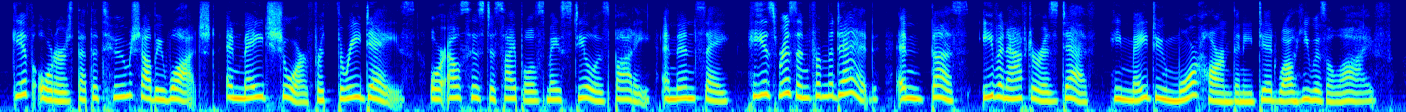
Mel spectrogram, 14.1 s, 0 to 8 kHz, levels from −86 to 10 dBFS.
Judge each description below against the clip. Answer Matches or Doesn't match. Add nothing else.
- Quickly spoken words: Matches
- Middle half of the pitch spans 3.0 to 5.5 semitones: Matches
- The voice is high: Matches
